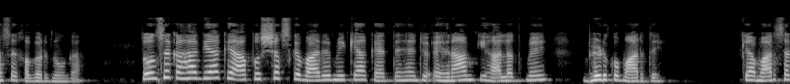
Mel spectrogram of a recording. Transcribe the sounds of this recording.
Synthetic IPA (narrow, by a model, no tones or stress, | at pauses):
sexɐbəɾd̪ũːɡa̰ː | t̪oʊnsekɐɦaɡɐjakeaːpʊsʃɐxskebaːɾemẽkjaːkɛɦt̪eɦɛ̃d͡ʒoːʔɪɦɾaːmkiɦaːlət̪mẽ | bʱɪɽkomaːɾd̪eː | kjaːmaːɾsɐk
